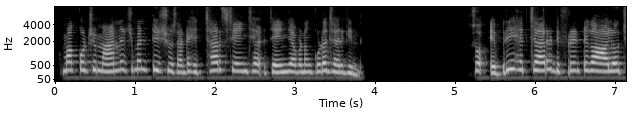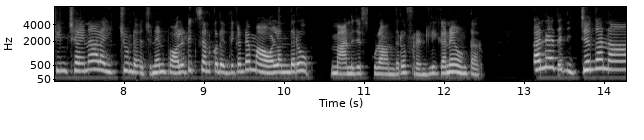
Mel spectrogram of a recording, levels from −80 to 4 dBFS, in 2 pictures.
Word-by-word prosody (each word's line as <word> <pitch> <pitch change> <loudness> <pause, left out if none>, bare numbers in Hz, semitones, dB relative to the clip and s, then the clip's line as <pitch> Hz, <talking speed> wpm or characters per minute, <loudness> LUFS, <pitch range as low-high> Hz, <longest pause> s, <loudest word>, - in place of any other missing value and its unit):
మాకు 320 0 +2
కొంచెం 325 0 -1
management 335 +4 -2
issues 290 -4 -3
అంటే, 265 +3 -2
హెచ్ఆర్స్ 310 +5 -1
చేంజ 285 -2 -1 0.3
చేంజ్ 255 +1 +4
అవ్వడం 260 0 -1
కూడా 295 +2 +4
జరిగింది. 235 -6 -1 1.4
సో, 300 - +3 0.2
ఎవ్రి 245 +11 +1
హెచ్ఆర్ 320 0 +3
డిఫరెంట్‌గా 305 +2 0
ఆలోచించైనా 295 +2 +1
అలా 330 - +2
ఇచ్చి 260 +4 -14
ఉండచ్చు. 240 -7 -3
నేను 260 +2 +1
పాలిటిక్స్ 260 +8 -1
అనుకోను, 285 -3 -1
ఎందుకంటే 270 +7 -2
మా 280 - +3
వాళ్ళందరూ 255 +4 +2 0.5
మేనేజర్స్ 205 +2 -2
కూడా 205 -1 -1
అందరూ 195 +4 -4
ఫ్రెండ్లీ 190 +2 -4
గానే 255 +4 +4
ఉంటారు. 195 -4 -5 0.7
కానీ, 360 +5 +6
అది - - -3
నిజంగా 335 +9 +2
నా - - +1
280 Hz, 145 wpm, -23 LUFS, 245-315 Hz, 1.4 s, కానీ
